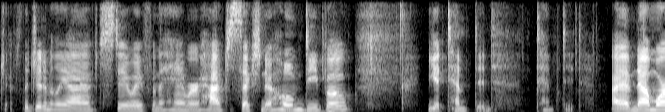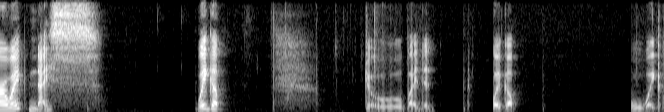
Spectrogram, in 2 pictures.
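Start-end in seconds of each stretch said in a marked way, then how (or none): 8.6-13.3 very low, croaking, swooping frog voice. Telling someone to wake up, in a put-on frog voice. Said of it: "I put my frog voice on for that".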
